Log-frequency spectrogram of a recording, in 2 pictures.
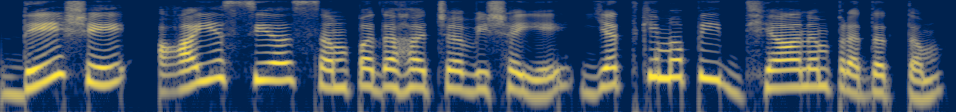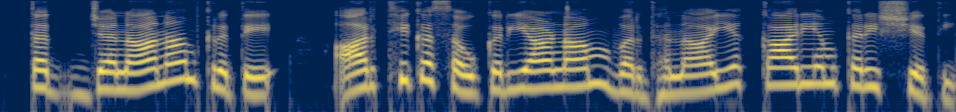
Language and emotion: Sanskrit, neutral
